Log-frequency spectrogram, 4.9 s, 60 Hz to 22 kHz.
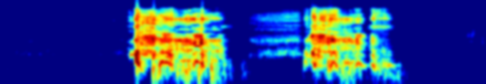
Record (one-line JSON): {"cough_length": "4.9 s", "cough_amplitude": 32768, "cough_signal_mean_std_ratio": 0.44, "survey_phase": "beta (2021-08-13 to 2022-03-07)", "age": "18-44", "gender": "Male", "wearing_mask": "No", "symptom_cough_any": true, "symptom_runny_or_blocked_nose": true, "symptom_sore_throat": true, "symptom_abdominal_pain": true, "symptom_diarrhoea": true, "symptom_fatigue": true, "symptom_change_to_sense_of_smell_or_taste": true, "symptom_other": true, "symptom_onset": "4 days", "smoker_status": "Current smoker (11 or more cigarettes per day)", "respiratory_condition_asthma": false, "respiratory_condition_other": false, "recruitment_source": "Test and Trace", "submission_delay": "1 day", "covid_test_result": "Positive", "covid_test_method": "RT-qPCR", "covid_ct_value": 31.2, "covid_ct_gene": "N gene"}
